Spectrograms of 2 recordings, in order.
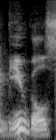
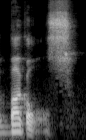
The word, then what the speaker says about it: Buggles: Probably remember when they played Video Killed the Radio Star by the Buggles, who I thought for the longest time were the Bugles. They are not. They're the Buggles. Really?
